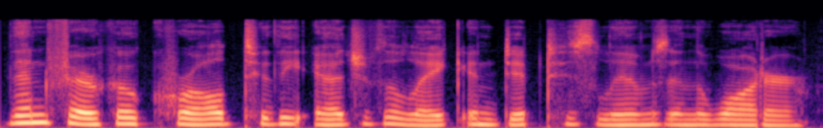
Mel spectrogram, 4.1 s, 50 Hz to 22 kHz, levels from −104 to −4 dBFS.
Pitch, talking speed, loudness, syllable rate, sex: 175 Hz, 235 wpm, -18 LUFS, 5.3 syllables/s, female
